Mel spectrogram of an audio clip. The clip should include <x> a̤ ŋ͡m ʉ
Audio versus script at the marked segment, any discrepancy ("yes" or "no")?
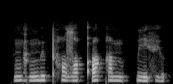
yes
